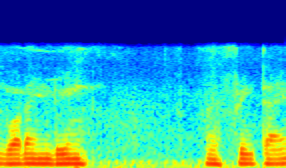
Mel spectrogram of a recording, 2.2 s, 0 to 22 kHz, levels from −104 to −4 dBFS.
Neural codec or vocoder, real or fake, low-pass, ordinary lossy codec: none; real; 7.2 kHz; Opus, 32 kbps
